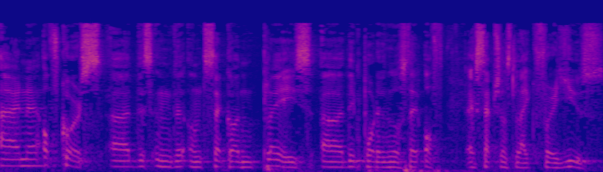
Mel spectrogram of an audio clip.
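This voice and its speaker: Amid noticeable background noise and audible room echo, a man speaks in a monotone, flat intonation at very even loudness with hardly any pauses. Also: medium pitch for a man, moderate pace. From Chile. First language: Spanish. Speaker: digital rights NGO director. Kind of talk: conference presentation. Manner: halting, many fillers.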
